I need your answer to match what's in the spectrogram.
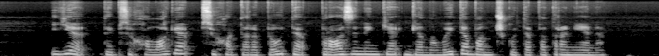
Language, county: Lithuanian, Kaunas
